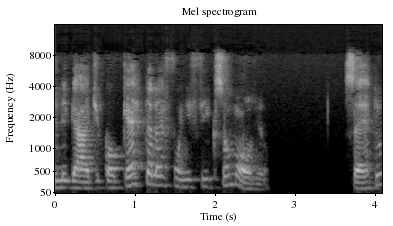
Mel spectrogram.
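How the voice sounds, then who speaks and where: At a fairly slow pace, a man talks in a plain, everyday voice pitched fairly high. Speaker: law professor. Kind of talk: informational talk on a live stream. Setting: online live stream.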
